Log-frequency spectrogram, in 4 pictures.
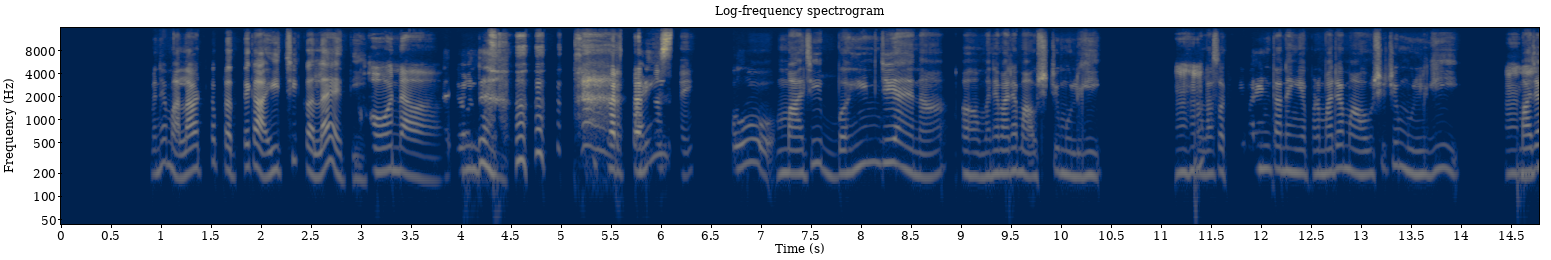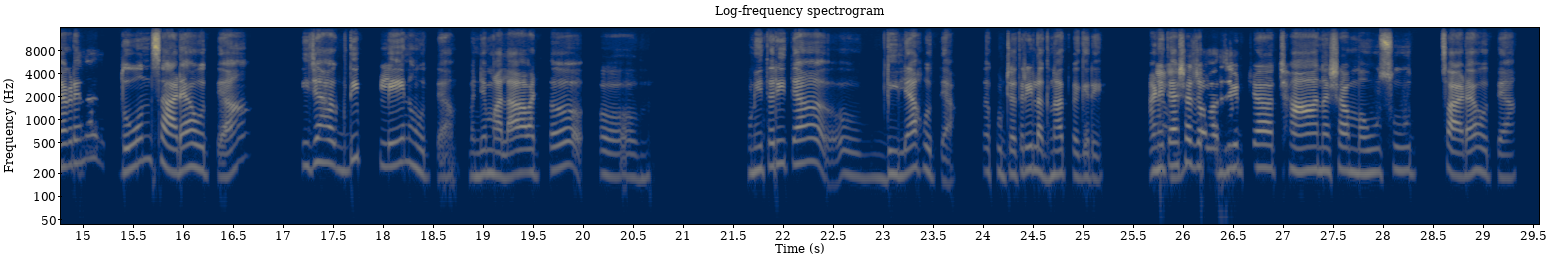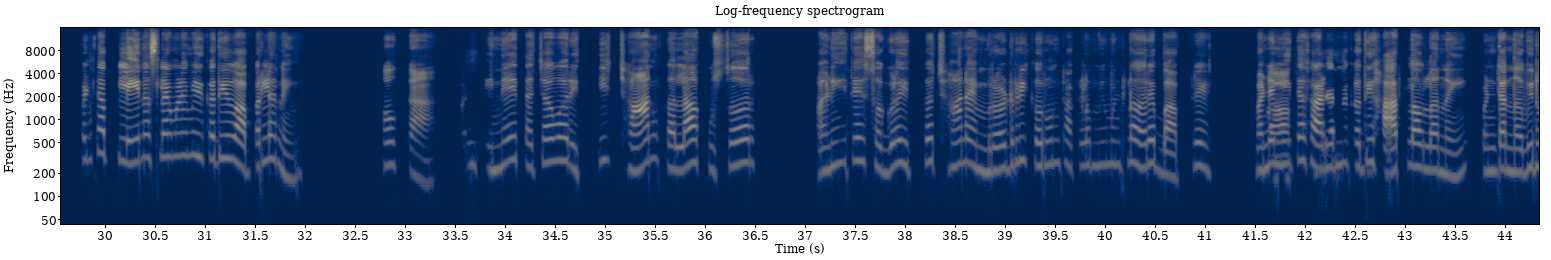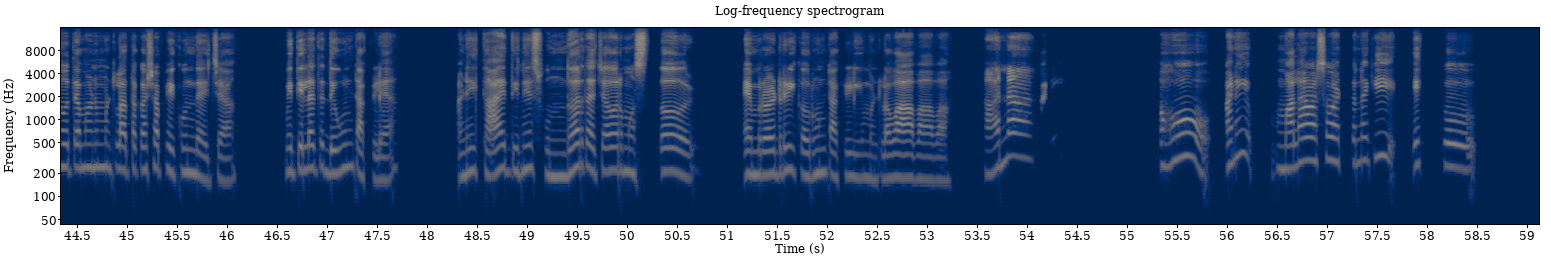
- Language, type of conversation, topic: Marathi, podcast, अनावश्यक वस्तू कमी करण्यासाठी तुमचा उपाय काय आहे?
- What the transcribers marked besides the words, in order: chuckle; laugh; laughing while speaking: "करतातच ते"; tapping; in English: "प्लेन"; in English: "प्लेन"; in English: "एम्ब्रॉयडरी"; other background noise; in English: "एम्ब्रॉयडरी"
